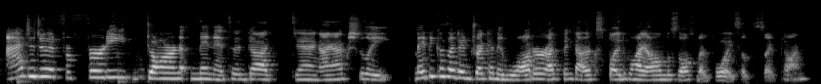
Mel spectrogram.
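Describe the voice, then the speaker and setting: A woman's voice: on the high side, animated, a little fast, hardly any pauses. A young woman chatting casually while drawing on a livestream, rambling and correcting herself, her voice a little strained. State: voice gone high and strained.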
